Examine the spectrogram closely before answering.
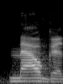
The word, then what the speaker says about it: Mauga: Mauga, that's how you say it.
